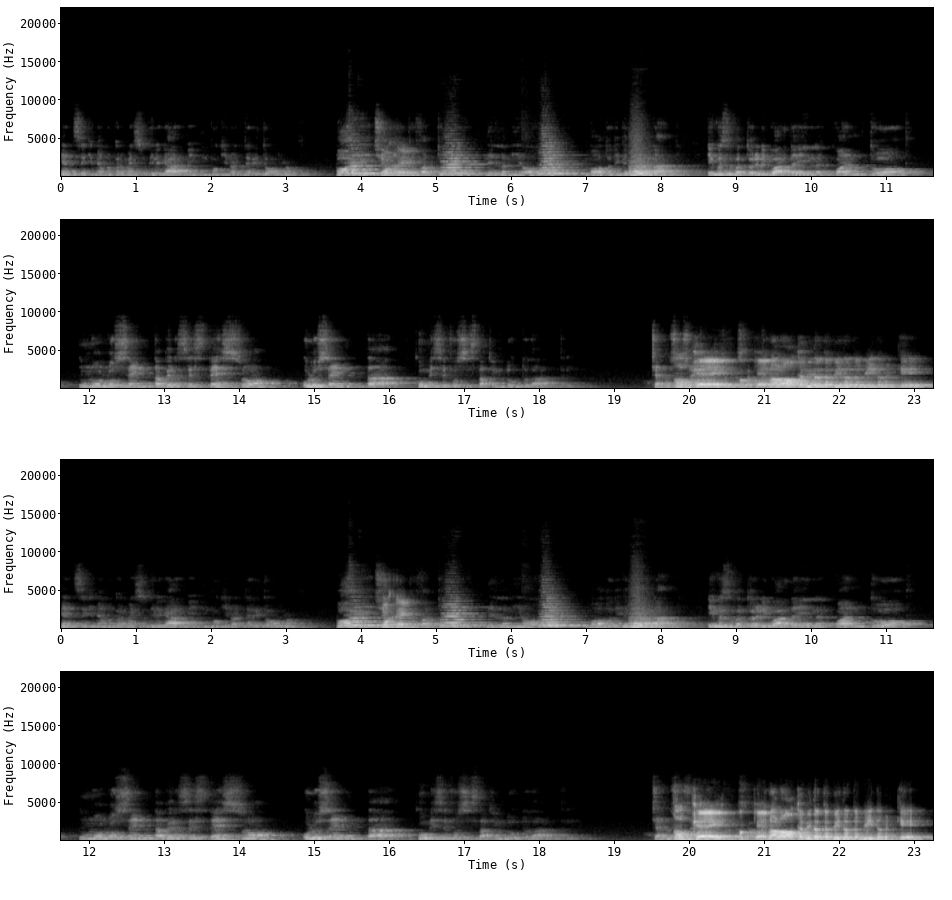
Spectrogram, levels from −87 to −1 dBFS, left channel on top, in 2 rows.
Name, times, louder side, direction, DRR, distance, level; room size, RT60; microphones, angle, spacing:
voice 1, 0.0-3.1 3.7-6.7 7.0-8.1 8.6-11.2 11.9-14.4 14.9-16.1 16.4-18.2 19.5-20.4 20.9-21.3, left 1 dB, 55° left, 0 dB, 0.7 m, -32 dB
sound 1, 3.8-4.6 5.0-5.7 6.3-8.1, right 1 dB, 10° left, 0.7 m, -29 dB
voice 2, 4.3-4.7 19.8-20.5 20.9-23.0, right 3 dB, 85° right, 5 dB, 0.5 m, -19 dB
4.7 x 2.4 x 3.1 m, 1.1 s
head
